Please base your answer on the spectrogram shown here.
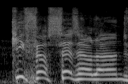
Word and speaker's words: Kiefer Sutherland: Kiefer Sutherland, Ah, c'est comme ça qu'on prononce.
